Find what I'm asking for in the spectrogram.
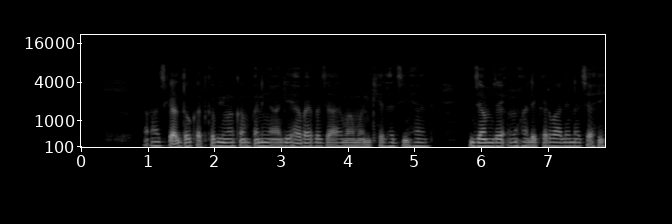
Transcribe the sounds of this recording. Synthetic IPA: ãd͡ʒkə̰lt̪okə̰t̪kəbimẽkəmpəniaɡeɦəʋajbəd͡ʒa̰ɾmamənkʰelɦəd͡ʒiɦən | d͡ʒəmd͡ʒəjʔũɦə̃lekəɾbalenat͡ʃa̰ːɦi

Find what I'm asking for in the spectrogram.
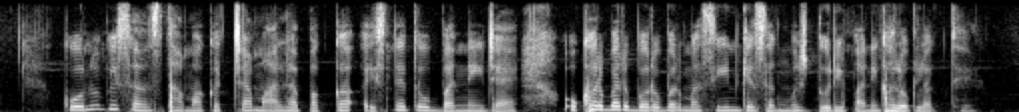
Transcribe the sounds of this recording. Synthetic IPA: koːnõbʱisɐ̃nst̪ʰamãkɐtːʃama̰ːl̤apɐkːaʔɐ̰ɪsnet̪obɐnːəid͡ʒaːeʊkʰəɾbɐɾbɐɾoːbəɾmɐʃiːnkesɐ̃ŋɡmɐd͡ʒd̪uːɾipaːniɡʱɐlõːklɐɡ̚t̪eː

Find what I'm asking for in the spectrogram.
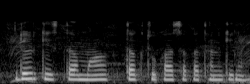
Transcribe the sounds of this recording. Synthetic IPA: ɾiɽkist̪amãkt̪əkt͡ʃʊkasəkət̪ɦənkinəɦi

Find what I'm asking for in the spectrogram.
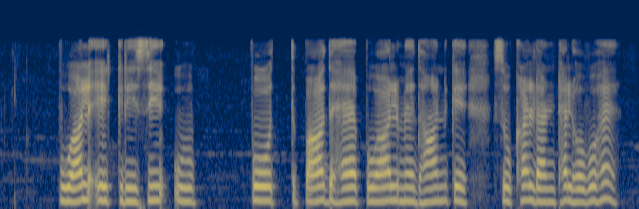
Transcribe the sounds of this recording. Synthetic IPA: pʊaːleːkːɾiːsiʊ | poːt̪paːd̪ɦɛpʊaːlmẽd̪ʱaːnke | sʊkʰəlɖə̃ɳʈʰəlɦoːʋoɦɛː

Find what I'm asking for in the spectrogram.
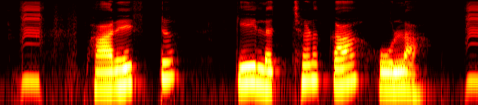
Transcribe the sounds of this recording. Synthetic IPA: pʰaːɾeːʃʈ | keləkːt͡ʃʰəɽ̃kahoːlaː

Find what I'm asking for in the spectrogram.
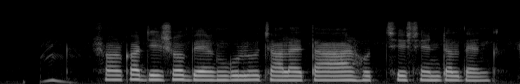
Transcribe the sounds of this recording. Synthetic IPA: ʃɔɾkaɾd͡ʑeʃɔbːɛŋkɡulot͡ɕalaet̪aɾɦotːɕʰeseɳʈɾalbɛŋk

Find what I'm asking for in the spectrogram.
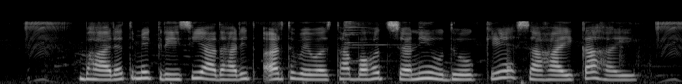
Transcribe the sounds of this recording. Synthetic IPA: bʱaːɾət̪mẽkɾiːʃiaːd̪ʱaːɾɪt̪əɾt̪ʰəʋjəʋəst̪ʰabəɦʊt̪ʃəniʊd̪joːɡ̚kesəɦaːjɪkaɦɛj

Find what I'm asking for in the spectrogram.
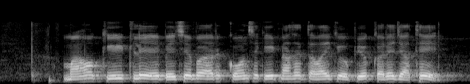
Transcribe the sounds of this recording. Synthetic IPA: maɦokiːʈlebet͡ʃebəɾkɔːnsekiːʈnased̪əʋaikeʊpjoːɡ̚kəɾed͡ʒat̪ʰe

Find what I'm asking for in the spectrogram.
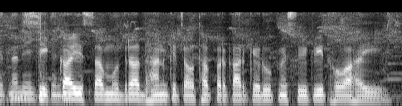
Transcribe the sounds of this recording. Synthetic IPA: ʈɪkːaɪsəmʊd̪ɾad̪ʱjaːnket͡ʃɔːt̪ʰapɾəkaːɾkeɾuːpmẽswiːkɾit̪ɦoaɦɛ

